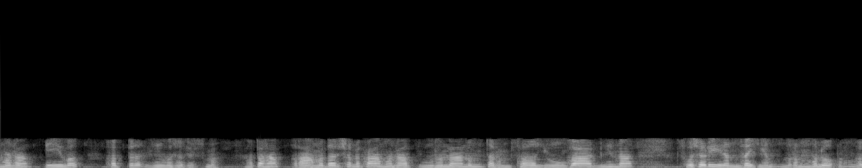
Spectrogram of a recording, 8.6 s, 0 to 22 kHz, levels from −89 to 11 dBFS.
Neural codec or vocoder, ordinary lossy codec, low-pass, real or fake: autoencoder, 22.05 kHz, a latent of 192 numbers a frame, VITS, trained on one speaker; AAC, 16 kbps; 7.2 kHz; fake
